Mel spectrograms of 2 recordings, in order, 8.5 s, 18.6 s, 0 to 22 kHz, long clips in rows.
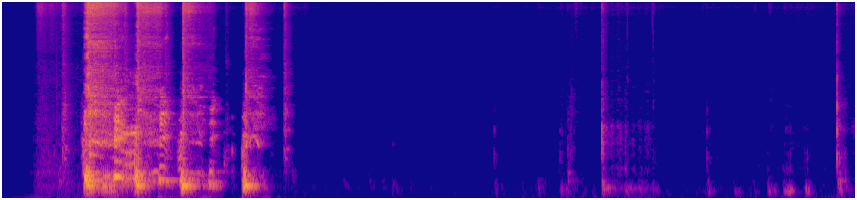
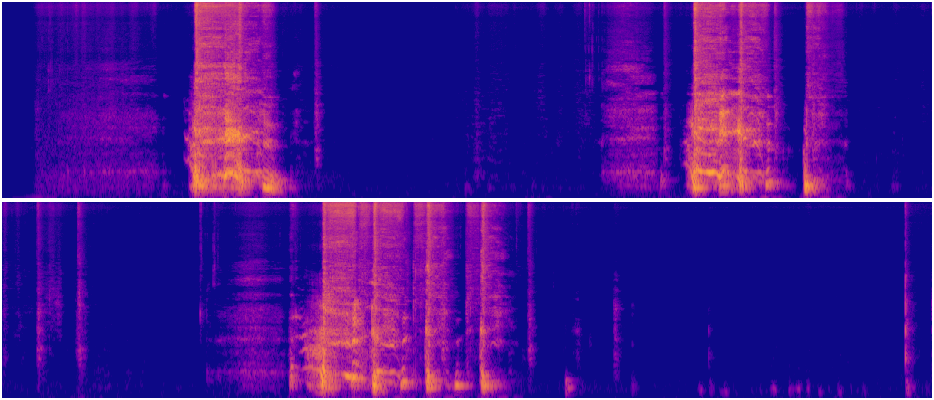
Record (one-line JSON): {"cough_length": "8.5 s", "cough_amplitude": 32768, "cough_signal_mean_std_ratio": 0.29, "three_cough_length": "18.6 s", "three_cough_amplitude": 32768, "three_cough_signal_mean_std_ratio": 0.31, "survey_phase": "beta (2021-08-13 to 2022-03-07)", "age": "65+", "gender": "Male", "wearing_mask": "No", "symptom_cough_any": true, "symptom_runny_or_blocked_nose": true, "smoker_status": "Ex-smoker", "respiratory_condition_asthma": false, "respiratory_condition_other": true, "recruitment_source": "REACT", "submission_delay": "1 day", "covid_test_result": "Negative", "covid_test_method": "RT-qPCR", "influenza_a_test_result": "Negative", "influenza_b_test_result": "Negative"}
